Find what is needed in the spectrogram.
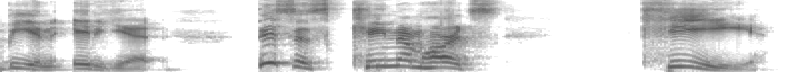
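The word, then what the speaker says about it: Kingdom Hearts χ: This is Kingdom Hearts Key. That symbol apparently means key or chi or something like that, but they always pronounce it as key.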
